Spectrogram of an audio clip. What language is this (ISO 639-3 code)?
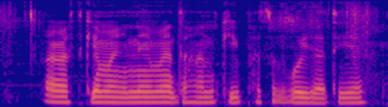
hin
